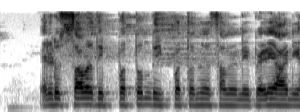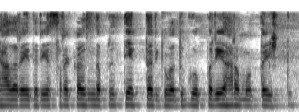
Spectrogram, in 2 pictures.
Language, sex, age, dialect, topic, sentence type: Kannada, male, 41-45, Central, agriculture, question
